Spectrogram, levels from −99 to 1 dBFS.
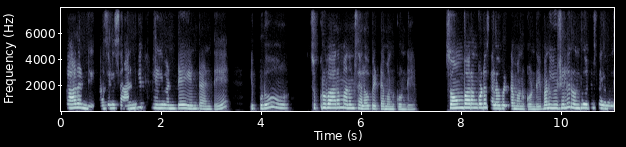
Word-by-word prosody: కాదండి. 275 -5 +3 0.2
అసలు 260 +2 -3
sandwich 260 +8 -3 0.2
leave 260 0 +1
అంటే 240 +1 +1 0.2
ఏంటంటే, 210 -4 -5 0.7
ఇప్పుడు 240 +3 -1 0.9
శుక్రవారం 290 +1 +2
మనం 265 -1 +2
సెలవు 225 -2 0
పెట్టామనుకోండి, 185 -5 -4 0.7
సోమవారం 290 +1 +6
కూడా 300 +1 +4
సెలవు 245 -1 +1
పెట్టామనుకోండి. 195 -5 -3
మనం 260 +2 +2
యూజువల్లీ 275 +5 0
2 270 -1 +2
రోజులు 275 0 -1
సెలవులు 225 -5 -1
250 Hz, 110 wpm, -22 LUFS, 215-275 Hz, 0.9 s, సోమవారం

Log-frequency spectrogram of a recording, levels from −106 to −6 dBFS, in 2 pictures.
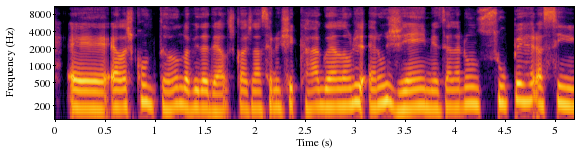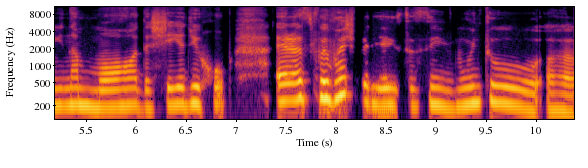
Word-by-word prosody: eh, 180 -1 +5
elas 190 0 +2
contando 200 -3 -2
a - - +4
vida 185 -1 +2
delas 165 -2 -3
porque - - -7
elas 180 0 -5
nasceram 180 +1 -4
em - - -6
Chicago 190 +1 -4
elas 195 0 +2
eram 225 - +4
eram 210 +4 +1
gêmeas 185 -2 0
elas 190 0 -4
eram 210 +2 -1
super, 235 +4 0
assim, 205 -2 0
na 205 +1 -1
moda 190 -1 0
cheia 200 +4 -2
de 215 +2 +1
roupa. 210 - -6 0.4
Era 245 +2 +4
assim 265 -1 -4
foi 270 -1 +8
uma 265 +3 +5
experiência 210 -10 -2
assim 200 0 -3
muito, 205 -2 -1
hã, 165 0 -5
200 Hz, 185 wpm, -24 LUFS, 185-215 Hz, 0.4 s, foi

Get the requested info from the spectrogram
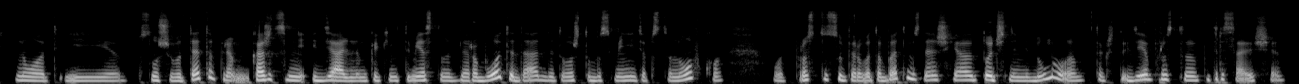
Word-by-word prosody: Ну 190 -2 +1
вот, 170 -2 +1
и 170 0 -1 0.2
слушай, 185 -4 -2
вот 165 -2 -1
это 275 +5 +3
прям - - -3
кажется 205 0 +3
мне 180 -1 +2
идеальным 170 -2 +3
каким-то 175 0 -3
местом 185 -2 0
для 175 -1 0
работы, 180 - +4
да, 170 +4 0
для 180 -2 -2
того, 175 +1 -2
чтобы 175 -1 -3
сменить 180 0 -2
обстановку. 180 - -2 0.5
Вот, 165 - -5
просто 205 +3 -2
супер, 190 -6 0
вот - - -1
об 170 - 0
этом, 265 +1 +2
знаешь, 210 -2 -3
я 200 -1 +2
точно 195 -2 +2
не 170 0 0
думала. 190 - +2
Так 190 -5 -6
что - - -7
идея 195 +6 +4
просто 220 -4 -1
потрясающая. 210 -3 -5
185 Hz, 165 wpm, -22 LUFS, 170-205 Hz, 0.5 s, работы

